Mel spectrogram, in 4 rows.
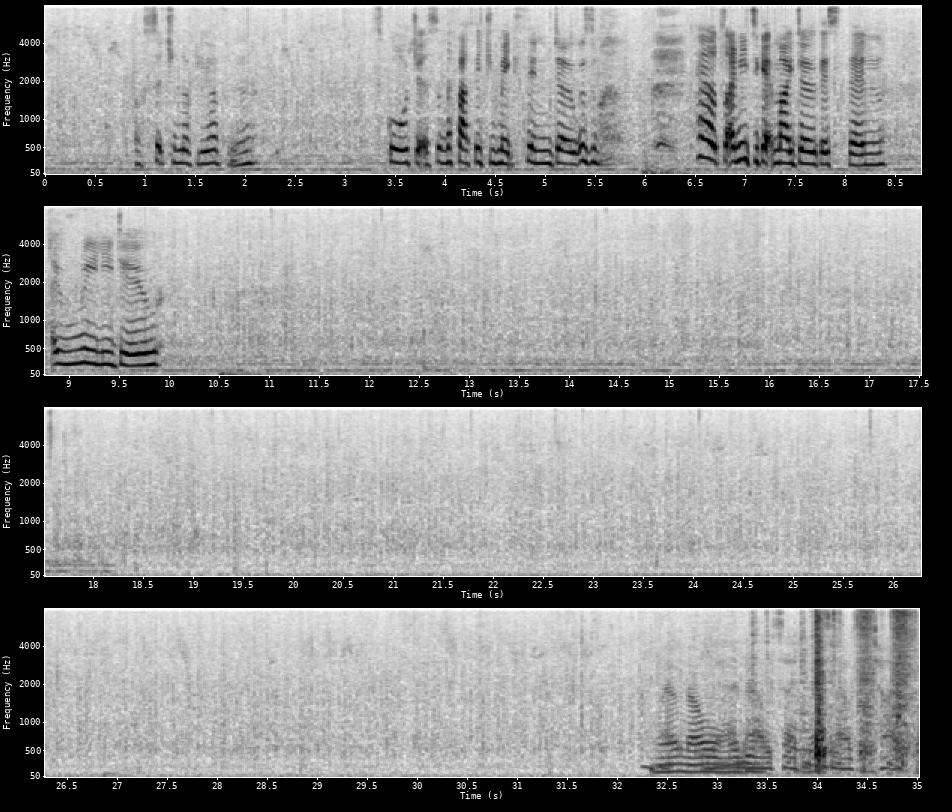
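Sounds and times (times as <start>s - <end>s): low steady hum: 0.0s - 18.8s
steady rain hiss: 0.0s - 35.0s.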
